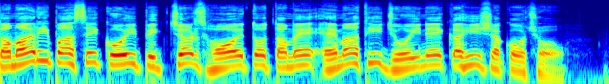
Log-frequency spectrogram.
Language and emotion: Gujarati, neutral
